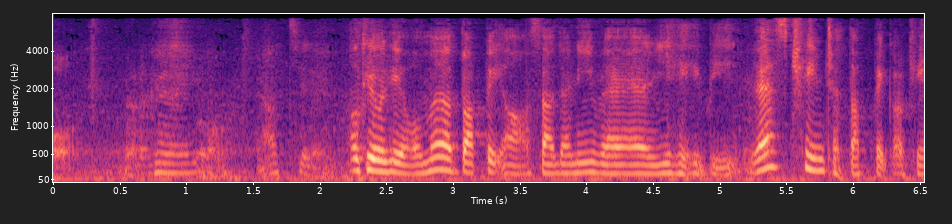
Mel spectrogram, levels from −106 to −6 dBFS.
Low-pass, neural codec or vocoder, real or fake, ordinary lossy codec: none; codec, 16 kHz, 1.1 kbps, Voila-Tokenizer; fake; none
